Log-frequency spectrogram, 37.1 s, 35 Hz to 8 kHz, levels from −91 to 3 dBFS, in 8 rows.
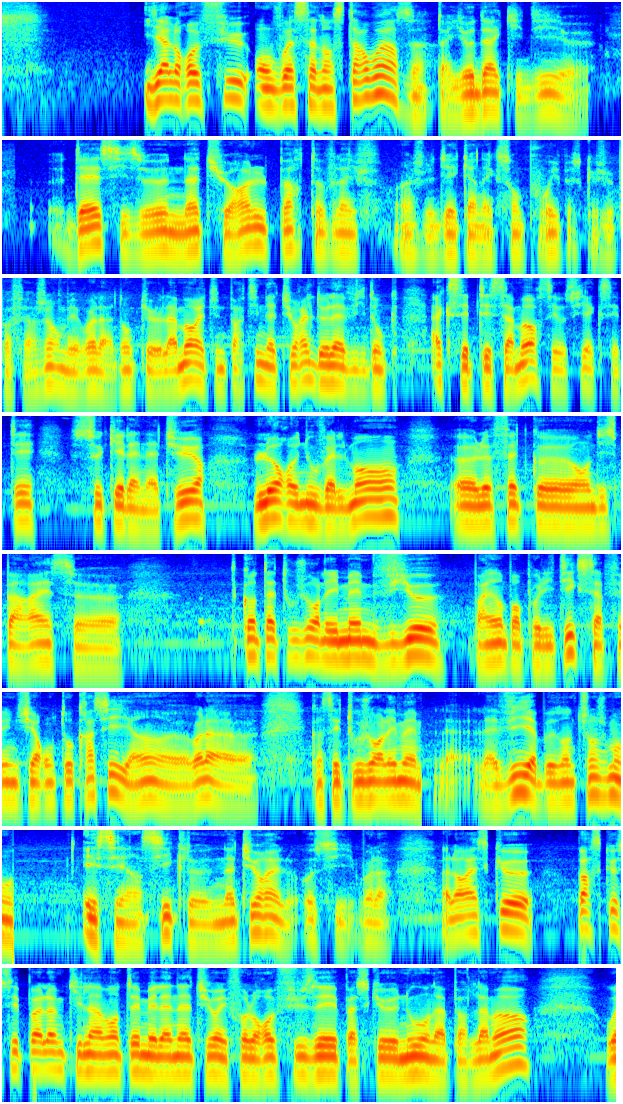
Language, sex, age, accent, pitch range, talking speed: French, male, 40-59, French, 100-120 Hz, 220 wpm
